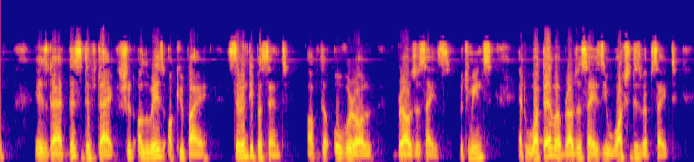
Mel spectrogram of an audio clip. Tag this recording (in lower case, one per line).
speech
